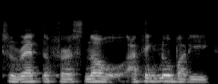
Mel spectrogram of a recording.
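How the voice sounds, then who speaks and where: A man with a German accent talks in a relaxed interview, and he often stumbles over his words and restarts. His voice sits at a middle pitch. The audio comes through dull and slightly muffled. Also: brisk, breathy edge. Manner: hesitant, many restarts and fillers, laughs often. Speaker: author guest. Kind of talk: casual interview chat.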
